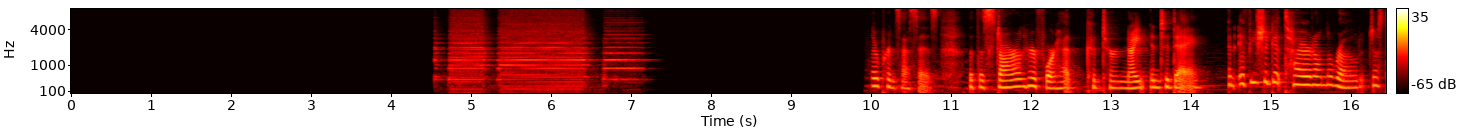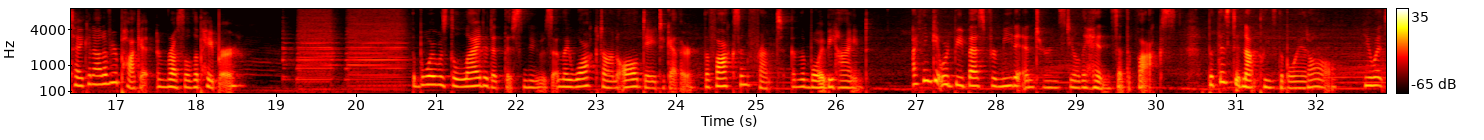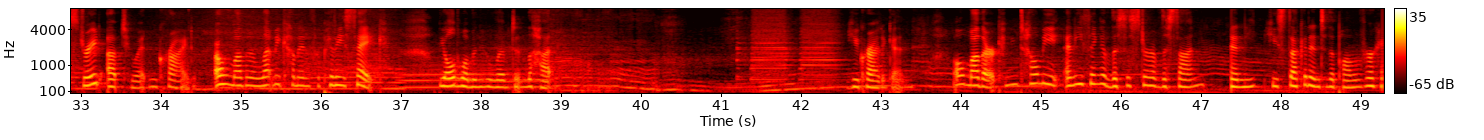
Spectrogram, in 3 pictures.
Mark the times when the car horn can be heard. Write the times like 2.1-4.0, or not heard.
4.5-7.2, 19.1-20.7, 41.2-42.5.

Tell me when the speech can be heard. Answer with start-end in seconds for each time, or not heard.
10.0-18.6, 20.7-39.0, 42.6-49.2.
